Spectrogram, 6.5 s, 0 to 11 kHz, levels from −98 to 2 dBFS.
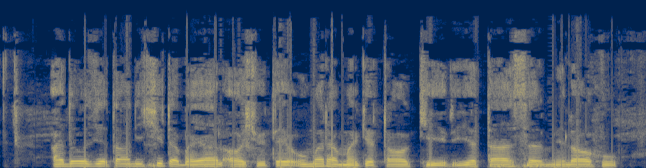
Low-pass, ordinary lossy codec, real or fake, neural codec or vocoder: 9.9 kHz; AAC, 48 kbps; real; none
